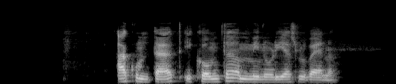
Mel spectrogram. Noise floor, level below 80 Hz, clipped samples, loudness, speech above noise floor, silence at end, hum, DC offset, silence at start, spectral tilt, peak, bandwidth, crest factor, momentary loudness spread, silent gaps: -60 dBFS; -62 dBFS; under 0.1%; -19 LUFS; 42 dB; 0.6 s; none; under 0.1%; 1.15 s; -6.5 dB/octave; -2 dBFS; 7.4 kHz; 20 dB; 8 LU; none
